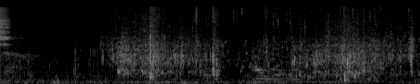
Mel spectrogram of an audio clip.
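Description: A horse's foreleg pawing and splashing in belly-deep pond water, with irregular splashes and sloshing starting about a second in. Pawing like this is a horse feeling for the bottom, because it cannot judge the water's depth by sight.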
